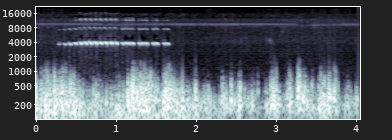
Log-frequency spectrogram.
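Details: Autumn insects near a blooming buckwheat field, Mount Tsukuba on the skyline: one high, bright trill of fast pulses lasting over a second, then only loud low gusty wind rumble.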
